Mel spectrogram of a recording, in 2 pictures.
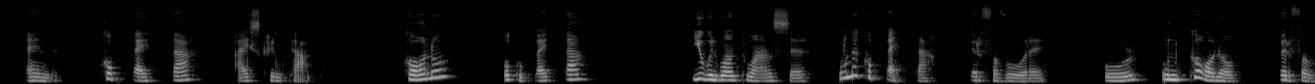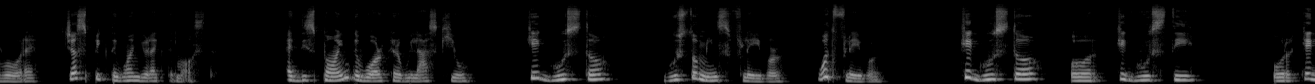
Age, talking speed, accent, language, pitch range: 30-49, 120 wpm, native, Italian, 155-225 Hz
